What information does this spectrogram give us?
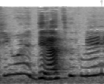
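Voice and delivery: put-on sing-song it like a giddy teen; playful high voice. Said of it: "I'm like".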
